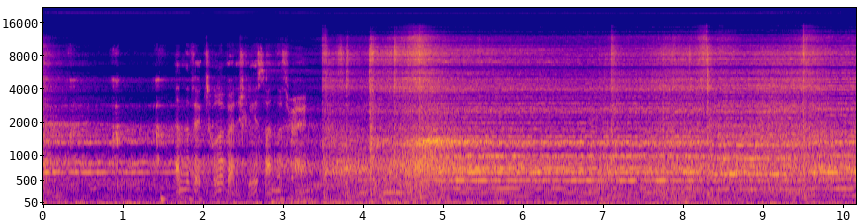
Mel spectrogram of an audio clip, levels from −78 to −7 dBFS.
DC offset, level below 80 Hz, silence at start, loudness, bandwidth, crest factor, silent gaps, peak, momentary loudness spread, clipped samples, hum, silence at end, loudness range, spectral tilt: under 0.1%; -46 dBFS; 0 s; -25 LUFS; over 20 kHz; 24 dB; none; -2 dBFS; 11 LU; under 0.1%; none; 0 s; 8 LU; -1 dB/octave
